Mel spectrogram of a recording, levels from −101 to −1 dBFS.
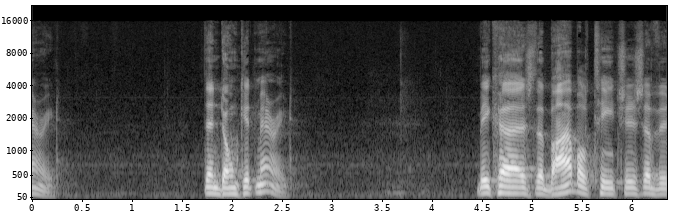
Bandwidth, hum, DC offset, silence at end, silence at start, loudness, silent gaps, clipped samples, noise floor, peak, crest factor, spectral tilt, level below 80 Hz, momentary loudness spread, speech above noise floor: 16 kHz; none; under 0.1%; 0 s; 0 s; -18 LUFS; none; under 0.1%; -61 dBFS; -2 dBFS; 20 dB; -6 dB/octave; -58 dBFS; 17 LU; 43 dB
